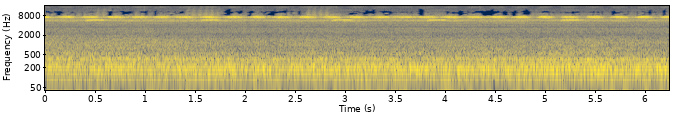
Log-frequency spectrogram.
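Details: Crickets chirping during a lightning storm: a steady high pulsed trill repeating about three times a second, with a second, lower voice chirping intermittently beneath it, all over a constant low rumbling background.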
